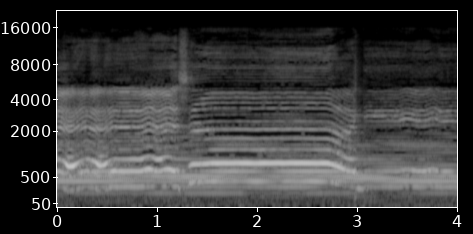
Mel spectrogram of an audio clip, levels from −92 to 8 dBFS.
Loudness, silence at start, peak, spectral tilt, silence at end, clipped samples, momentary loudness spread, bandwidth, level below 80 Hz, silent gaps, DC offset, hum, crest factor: -23 LUFS; 0 s; -10 dBFS; -2.5 dB/octave; 0 s; under 0.1%; 10 LU; 14.5 kHz; -66 dBFS; none; under 0.1%; none; 12 dB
